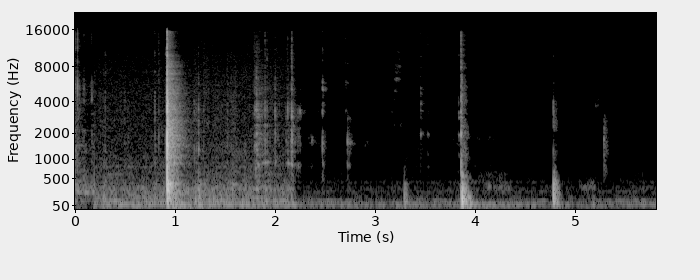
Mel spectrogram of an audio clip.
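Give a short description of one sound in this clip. A plastic back cover clicks and snaps as it is pried off.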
